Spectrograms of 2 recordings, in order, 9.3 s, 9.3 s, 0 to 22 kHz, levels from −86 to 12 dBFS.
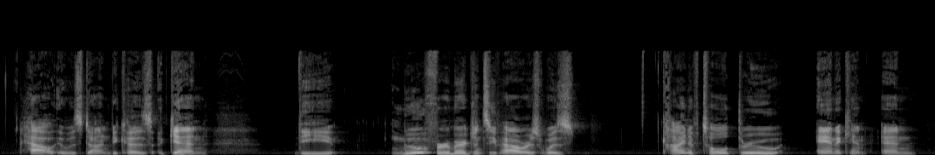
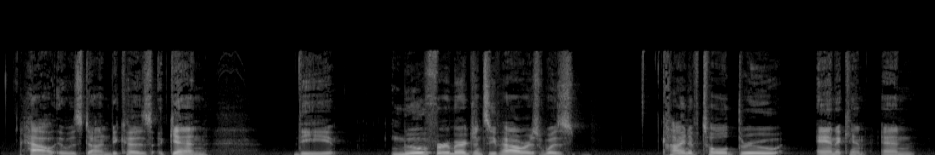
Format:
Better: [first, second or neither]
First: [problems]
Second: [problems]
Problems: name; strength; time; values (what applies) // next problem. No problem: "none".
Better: second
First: thin; somewhat; fading below 300 Hz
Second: none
